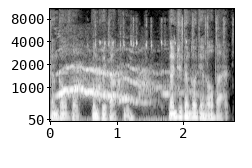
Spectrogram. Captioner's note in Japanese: 号泣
